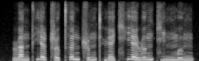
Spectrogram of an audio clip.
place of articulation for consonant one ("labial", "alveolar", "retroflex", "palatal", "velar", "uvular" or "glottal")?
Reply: retroflex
